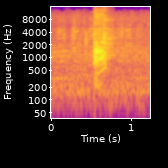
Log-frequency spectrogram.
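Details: A dog at a dog-park swimming lake, playing with a frisbee, gives a single loud, goose-like honk that the owner describes as choking: a honking cough against quiet outdoor background.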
